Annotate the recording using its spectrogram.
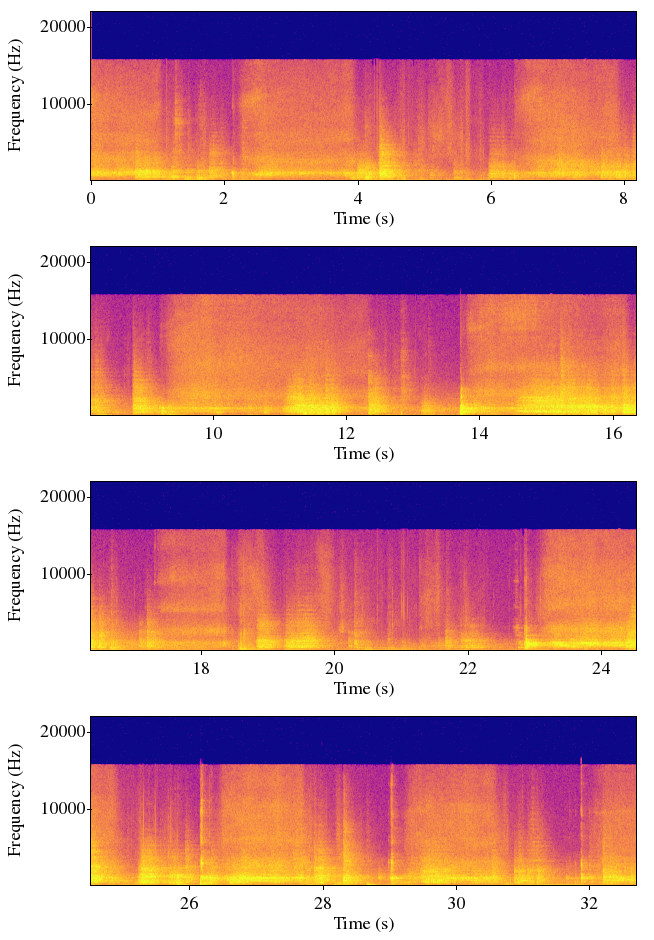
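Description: A plastering trowel scraping and rubbing across a freshly skimmed plaster ceiling in repeated strokes, each a second or two long. This is the final trowelling of the setting skim coat, smoothing it to a finish. Two sharp knocks stand out, about halfway through and again a little later.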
